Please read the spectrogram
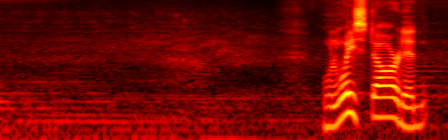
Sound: car engine running

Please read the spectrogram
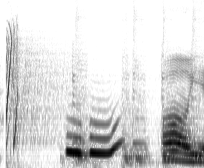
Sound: pop sound effect; playful music

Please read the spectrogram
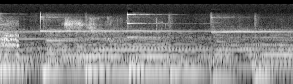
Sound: slurping

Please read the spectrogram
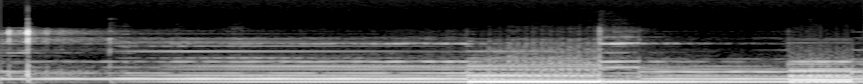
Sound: reverb echo

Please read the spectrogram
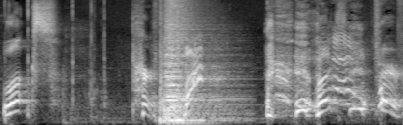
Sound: suspense sound effect

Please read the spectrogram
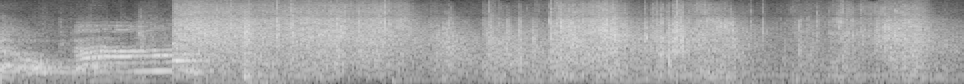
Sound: paper rustling

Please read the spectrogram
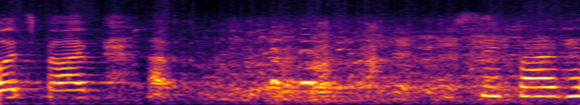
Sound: audience laughing

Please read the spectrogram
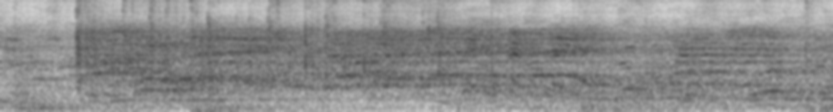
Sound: crowd applauds

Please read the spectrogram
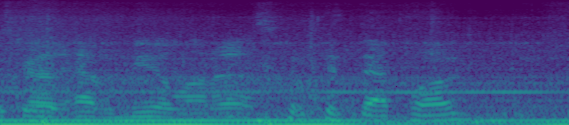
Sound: chuckling

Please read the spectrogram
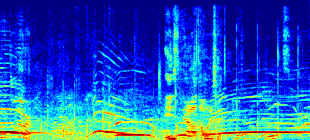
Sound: audience cheers

